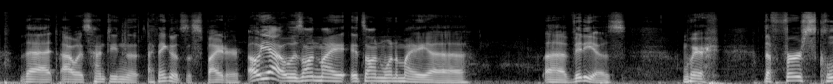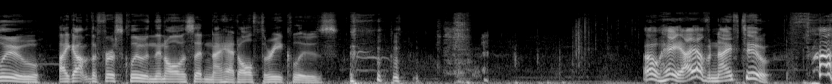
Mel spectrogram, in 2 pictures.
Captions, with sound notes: I was hunting that I think it was a spider. Oh yeah, it was on my it's on one of my Videos where the first clue, I got the first clue and then all of a sudden. I had all three clues oh *Laughing* Hey, I have a knife -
